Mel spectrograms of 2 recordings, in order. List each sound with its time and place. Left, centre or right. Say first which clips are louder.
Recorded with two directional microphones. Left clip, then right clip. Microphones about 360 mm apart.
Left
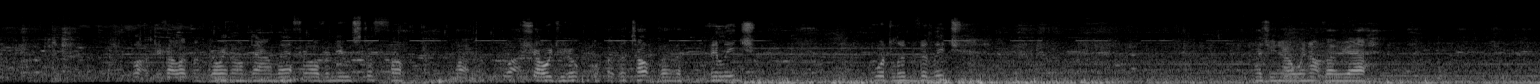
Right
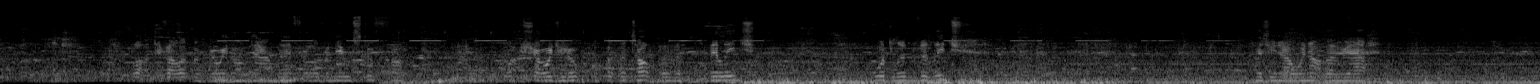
1.3 s clip-clop: left 3 dB; centre
2.5 s speech: left 3 dB; centre
5.2 s speech: left 2 dB; centre
8.7 s speech: left 2 dB; centre
12.5 s speech: left 2 dB; centre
